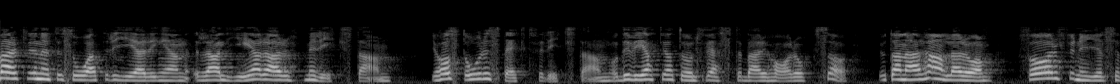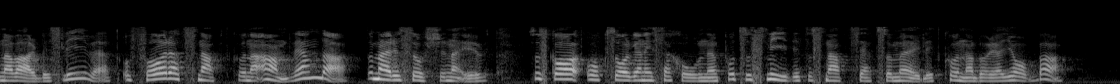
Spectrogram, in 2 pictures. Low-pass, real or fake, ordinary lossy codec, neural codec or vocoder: 7.2 kHz; real; MP3, 24 kbps; none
